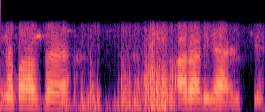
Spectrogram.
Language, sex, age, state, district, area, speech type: Maithili, female, 30-45, Bihar, Araria, rural, conversation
